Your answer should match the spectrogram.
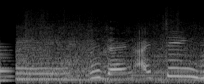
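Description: Piano music cuts off at the very start, giving way to outdoor ambience: indistinct voices talking over a steady low hum.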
